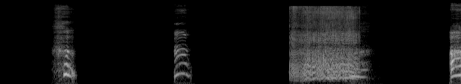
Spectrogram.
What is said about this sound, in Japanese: おなら出る。お姉さんのお尻の穴から、ブーっておなら出しちゃうんだから。出すよ。おなら出しちゃうよ。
